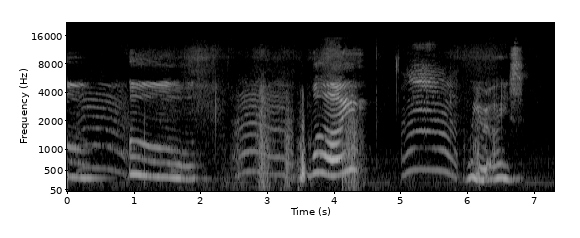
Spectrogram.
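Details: Kitten meowing indoors: a run of five or six clear, high, harmonic meows, some drawn-out and falling, others arched or wavering, with short pauses between them and a faint steady hum underneath.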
